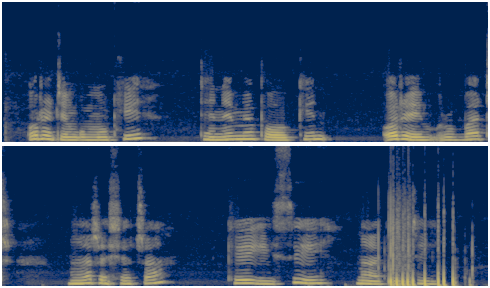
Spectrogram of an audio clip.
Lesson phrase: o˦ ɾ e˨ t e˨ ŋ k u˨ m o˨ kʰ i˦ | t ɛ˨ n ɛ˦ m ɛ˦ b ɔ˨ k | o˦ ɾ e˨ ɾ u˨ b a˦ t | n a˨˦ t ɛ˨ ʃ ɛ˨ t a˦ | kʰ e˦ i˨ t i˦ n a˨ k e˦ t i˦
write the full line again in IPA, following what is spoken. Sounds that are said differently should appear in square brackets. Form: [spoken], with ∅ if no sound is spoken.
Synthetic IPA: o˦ ɾ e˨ t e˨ ŋ [ɡ] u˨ m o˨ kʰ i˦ | t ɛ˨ n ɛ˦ m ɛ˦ [p] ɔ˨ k | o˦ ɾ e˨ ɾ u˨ b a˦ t | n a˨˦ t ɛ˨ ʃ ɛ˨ t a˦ | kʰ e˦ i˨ [s] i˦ n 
